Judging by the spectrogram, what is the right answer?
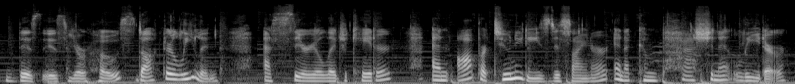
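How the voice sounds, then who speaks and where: A woman's voice: lowish voice, animated, normal speed, faint music behind. A woman hosting an education podcast, reading a scripted opening and then asking casual, eager questions. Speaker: podcast host. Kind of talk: podcast intro and interviewing.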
